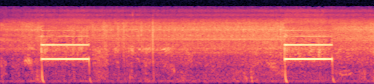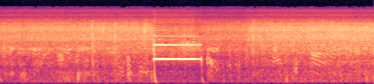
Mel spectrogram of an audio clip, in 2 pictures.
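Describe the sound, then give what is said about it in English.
A shortwave numbers station recording: three evenly spaced, steady electronic tones, each about half a second long, ring out over a constant bed of hissing radio static. “there's the Swedish Rhapsody. Yep, I have that queued up”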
